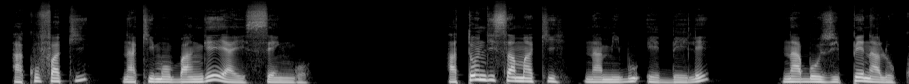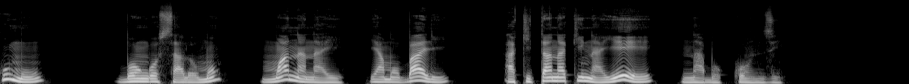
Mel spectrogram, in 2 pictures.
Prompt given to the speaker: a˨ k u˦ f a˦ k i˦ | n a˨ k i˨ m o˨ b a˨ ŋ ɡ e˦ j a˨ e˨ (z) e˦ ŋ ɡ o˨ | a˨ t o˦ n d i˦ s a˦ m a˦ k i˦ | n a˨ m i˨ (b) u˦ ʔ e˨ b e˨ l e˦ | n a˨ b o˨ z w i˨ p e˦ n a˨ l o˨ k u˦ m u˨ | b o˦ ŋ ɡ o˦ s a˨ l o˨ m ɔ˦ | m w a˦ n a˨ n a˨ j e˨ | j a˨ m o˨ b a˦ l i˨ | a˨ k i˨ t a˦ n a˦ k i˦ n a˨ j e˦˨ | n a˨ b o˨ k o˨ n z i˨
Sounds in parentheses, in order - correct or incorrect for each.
incorrect: s, correct

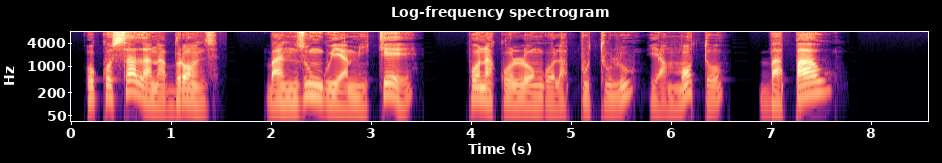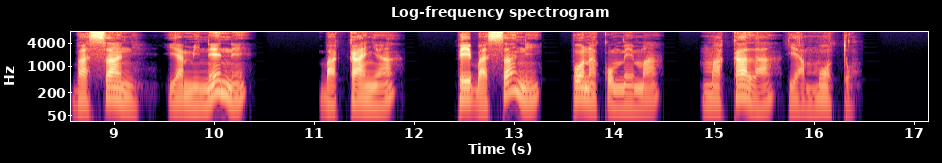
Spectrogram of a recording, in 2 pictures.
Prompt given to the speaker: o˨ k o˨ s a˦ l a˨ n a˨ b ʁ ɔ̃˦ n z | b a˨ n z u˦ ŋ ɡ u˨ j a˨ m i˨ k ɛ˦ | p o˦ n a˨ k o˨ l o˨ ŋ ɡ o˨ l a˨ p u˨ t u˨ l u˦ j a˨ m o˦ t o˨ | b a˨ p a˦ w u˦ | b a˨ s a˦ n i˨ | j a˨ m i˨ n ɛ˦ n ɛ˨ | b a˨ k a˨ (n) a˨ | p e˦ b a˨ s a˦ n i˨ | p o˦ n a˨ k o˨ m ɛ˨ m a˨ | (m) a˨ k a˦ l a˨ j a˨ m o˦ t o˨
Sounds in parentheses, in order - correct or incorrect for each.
incorrect: ɲ, correct

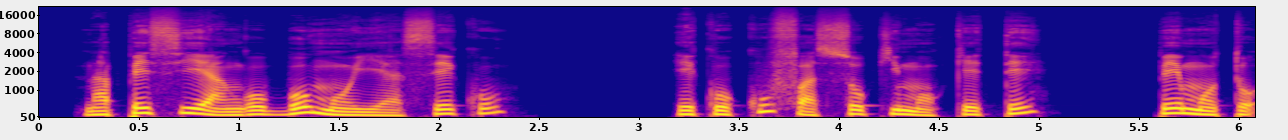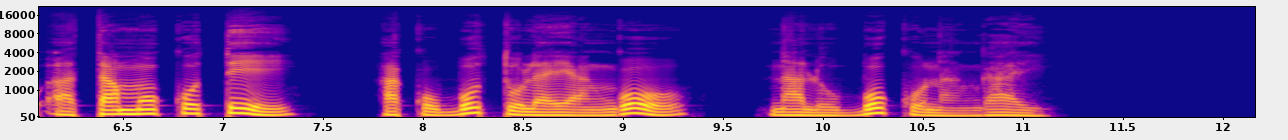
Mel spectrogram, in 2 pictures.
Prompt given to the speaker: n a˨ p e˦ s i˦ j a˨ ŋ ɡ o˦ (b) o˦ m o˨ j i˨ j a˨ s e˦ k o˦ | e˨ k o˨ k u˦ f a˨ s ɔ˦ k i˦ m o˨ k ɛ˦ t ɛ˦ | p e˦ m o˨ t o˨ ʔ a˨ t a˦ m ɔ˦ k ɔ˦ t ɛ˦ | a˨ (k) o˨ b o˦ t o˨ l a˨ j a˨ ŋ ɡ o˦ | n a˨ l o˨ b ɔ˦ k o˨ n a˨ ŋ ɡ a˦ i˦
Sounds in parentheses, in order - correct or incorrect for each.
correct, correct

